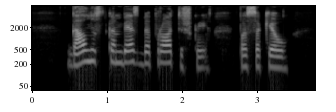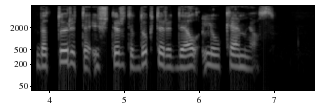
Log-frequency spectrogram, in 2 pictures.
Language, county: Lithuanian, Vilnius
